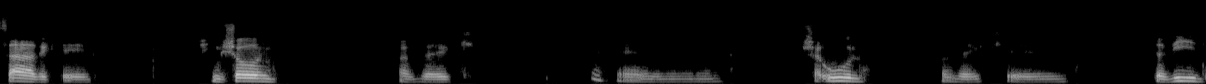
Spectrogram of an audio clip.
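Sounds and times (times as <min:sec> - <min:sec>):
man speaking: 0:00.0 - 0:01.0, 0:02.0 - 0:02.8, 0:04.0 - 0:04.8, 0:06.2 - 0:07.4, 0:08.0 - 0:08.8, 0:09.4 - 0:10.8, 0:11.5 - 0:12.0.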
